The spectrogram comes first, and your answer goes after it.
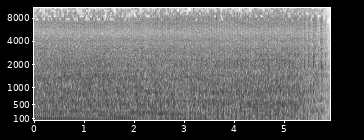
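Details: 37-year-old Montgomery Ward mower, Briggs & Stratton 3.0 hp 92502 Vacu-Jet carb, new choke diaphragm for hard hot starting: steady, even buzz at half throttle after hot restart, no misses or surging; fixed.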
